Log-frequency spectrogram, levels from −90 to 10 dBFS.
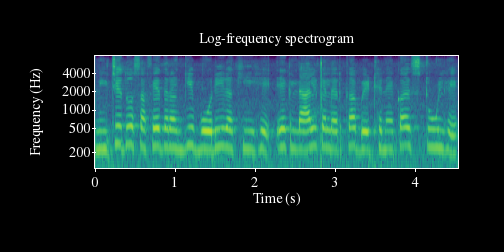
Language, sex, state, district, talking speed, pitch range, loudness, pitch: Hindi, female, Haryana, Rohtak, 210 wpm, 230-255 Hz, -14 LUFS, 240 Hz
